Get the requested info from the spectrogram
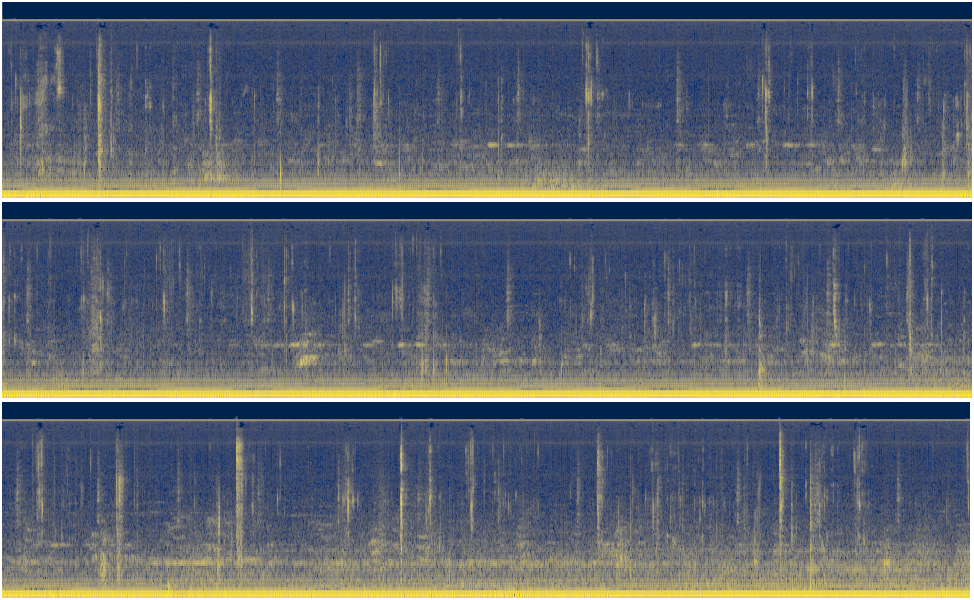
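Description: Close-miked chewing and biting while eating fish head curry and rice by hand, with many short wet mouth clicks and smacks throughout. A steady low electrical hum runs underneath.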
